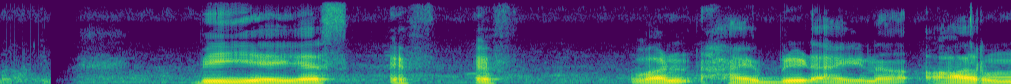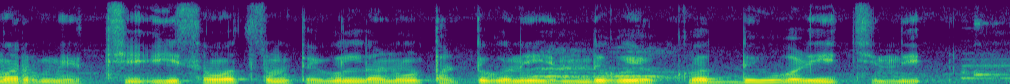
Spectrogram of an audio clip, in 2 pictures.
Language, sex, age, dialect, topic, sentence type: Telugu, male, 25-30, Central/Coastal, agriculture, question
